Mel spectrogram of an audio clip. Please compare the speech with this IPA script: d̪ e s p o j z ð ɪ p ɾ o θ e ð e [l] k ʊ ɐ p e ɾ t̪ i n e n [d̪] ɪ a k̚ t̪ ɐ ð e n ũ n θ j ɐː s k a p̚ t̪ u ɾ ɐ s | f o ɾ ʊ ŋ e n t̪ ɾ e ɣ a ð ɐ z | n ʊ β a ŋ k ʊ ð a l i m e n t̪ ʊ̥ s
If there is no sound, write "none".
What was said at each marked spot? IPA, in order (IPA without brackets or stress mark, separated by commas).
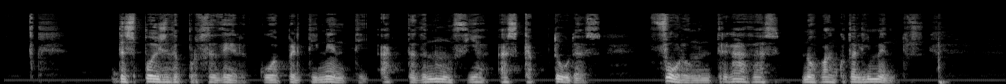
ɾ, t̪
